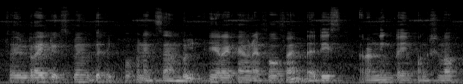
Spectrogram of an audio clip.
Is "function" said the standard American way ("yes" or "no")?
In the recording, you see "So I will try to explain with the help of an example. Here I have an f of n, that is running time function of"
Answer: yes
